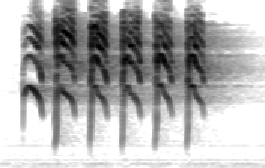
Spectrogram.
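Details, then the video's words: A pet rose-ringed (Indian ringneck) parakeet gives six harsh, rising-then-falling screeches in quick succession, about three each second, loud and shrill against a quiet background. "Parrot Chirping Sound"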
